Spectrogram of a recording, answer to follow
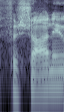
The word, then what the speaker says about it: Fashanu: good offensive lineman prospects faga you know fanu fashanu I I I never get those pronunciations right it's fashanu and falanu um but I always like mix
